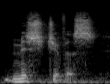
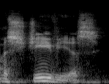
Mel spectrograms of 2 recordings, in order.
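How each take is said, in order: First: The word is said with three syllables. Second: The word is said with four syllables. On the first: The speaker calls it right. "it's mischievous" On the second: The speaker calls it wrong. "The word is not mischievous"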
